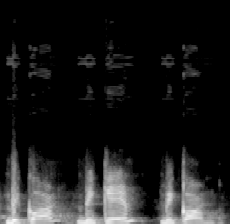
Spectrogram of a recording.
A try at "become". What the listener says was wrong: So, when you're pronouncing become, I think you are stressing that come, become. It's not become. You can very easily say it become. Become, became, and become.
